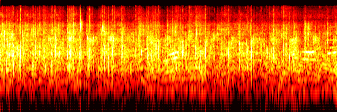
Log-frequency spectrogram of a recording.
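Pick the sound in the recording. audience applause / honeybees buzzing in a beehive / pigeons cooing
audience applause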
